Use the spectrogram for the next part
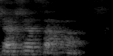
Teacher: क्योंकि घर्षण होता है बोलने में इसलिए संघर्षी हो गए, और उष्ण होते हैं ये व्यंजन, तो ये उष्ण संघर्षी हो गए।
